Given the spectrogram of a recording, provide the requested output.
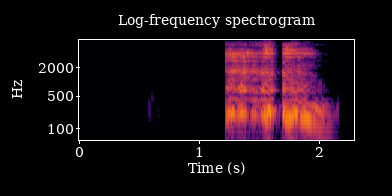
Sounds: Throat clearing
